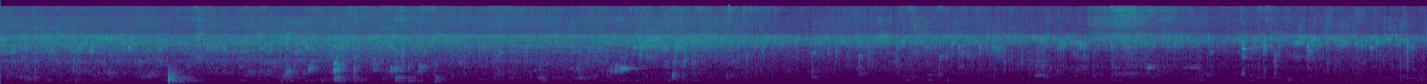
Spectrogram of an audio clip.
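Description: Flattened chicken sizzling in hot oil in a cast-iron pan, a steady frying hiss. A couple of sharp clinks come in the first few seconds.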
